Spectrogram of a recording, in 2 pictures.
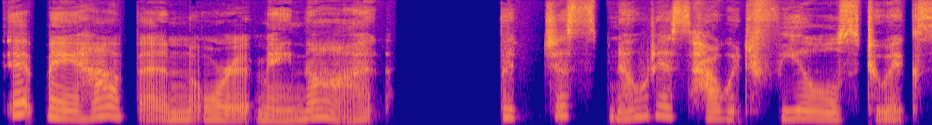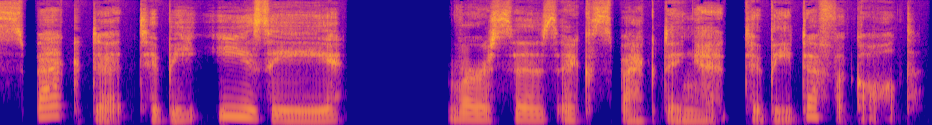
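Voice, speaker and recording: A woman podcast host narrating a sleep meditation in a soft, breathy, soothing and gentle manner. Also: medium pitch, lively intonation, a little slow, no room sound, studio quality. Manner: soothing, hushed, gentle delivery.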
